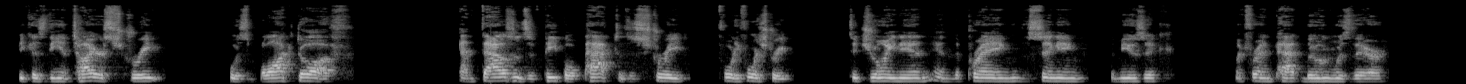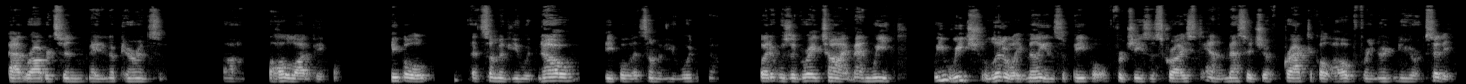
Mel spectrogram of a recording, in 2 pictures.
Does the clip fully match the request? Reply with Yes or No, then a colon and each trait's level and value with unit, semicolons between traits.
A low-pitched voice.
No: medium, 145 Hz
